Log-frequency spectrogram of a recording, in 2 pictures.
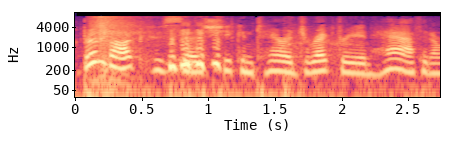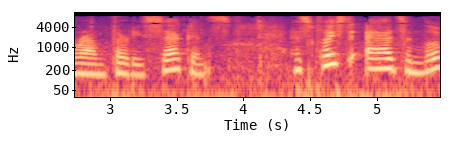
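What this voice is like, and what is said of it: Usual voice. Nothing is said of it.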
